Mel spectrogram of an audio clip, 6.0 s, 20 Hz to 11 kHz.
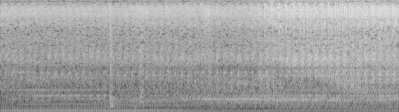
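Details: Hyundai Elantra, 2014 or 2015, G4NB 1.8 naturally aspirated aluminium engine, automatic, 51,000 km, knock began after a frosty start; warm idle with sharp regular tapping about three per second; engine knock at idle.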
